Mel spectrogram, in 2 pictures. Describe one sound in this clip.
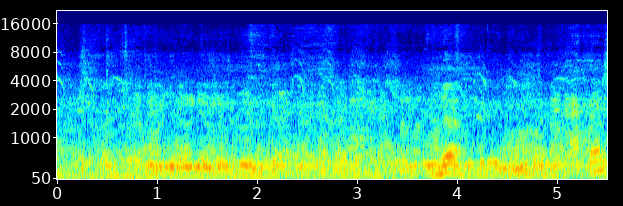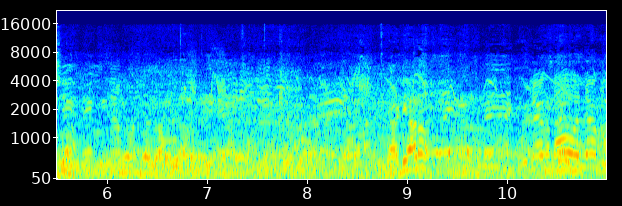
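A large outdoor crowd of men chatters and shouts continuously.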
